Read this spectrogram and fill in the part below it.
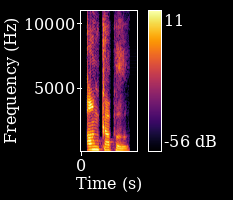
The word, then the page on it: uncouple: Indian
